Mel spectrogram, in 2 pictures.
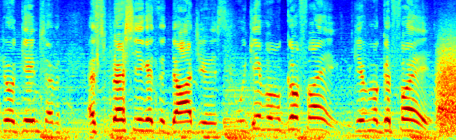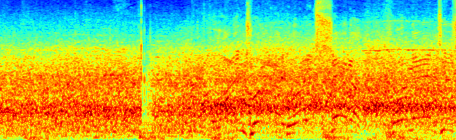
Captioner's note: cheers and Applause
